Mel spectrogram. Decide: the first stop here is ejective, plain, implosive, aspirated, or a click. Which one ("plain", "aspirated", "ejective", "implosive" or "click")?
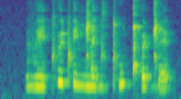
aspirated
